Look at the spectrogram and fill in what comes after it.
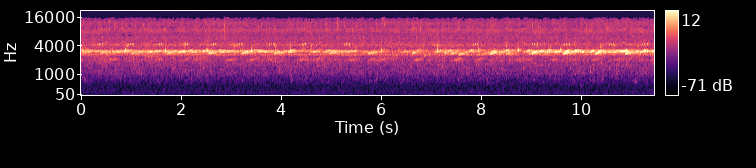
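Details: Many frogs at a lake produce a steady, piercing trilled drone that builds slightly in volume near the end, with no other clear voices.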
